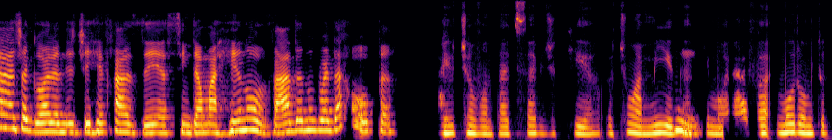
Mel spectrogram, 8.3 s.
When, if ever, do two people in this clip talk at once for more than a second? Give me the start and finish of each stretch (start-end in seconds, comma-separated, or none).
none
